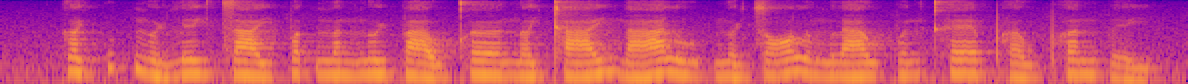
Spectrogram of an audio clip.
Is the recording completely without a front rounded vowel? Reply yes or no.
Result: no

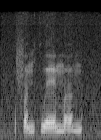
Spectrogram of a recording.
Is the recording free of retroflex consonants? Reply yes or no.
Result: yes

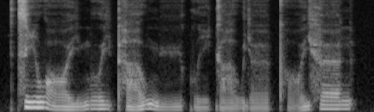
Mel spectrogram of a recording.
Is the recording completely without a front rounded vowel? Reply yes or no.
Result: no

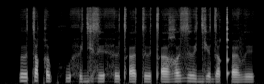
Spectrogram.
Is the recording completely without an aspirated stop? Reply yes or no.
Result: no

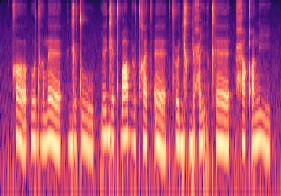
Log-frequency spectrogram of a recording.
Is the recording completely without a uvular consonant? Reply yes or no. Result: no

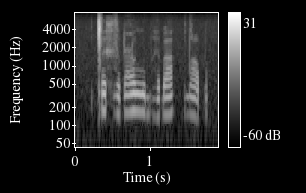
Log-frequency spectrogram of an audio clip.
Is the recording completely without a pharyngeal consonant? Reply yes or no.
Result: no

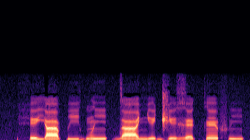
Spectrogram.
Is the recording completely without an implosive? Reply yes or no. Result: yes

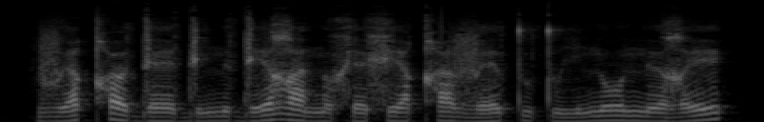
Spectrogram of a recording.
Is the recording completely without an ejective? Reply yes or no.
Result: yes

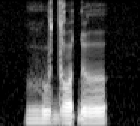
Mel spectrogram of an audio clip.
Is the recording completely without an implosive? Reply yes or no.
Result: no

